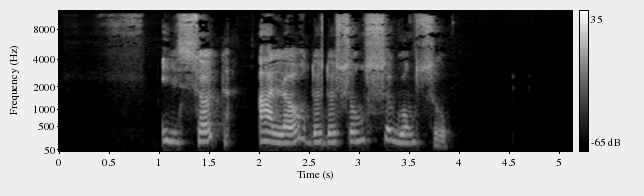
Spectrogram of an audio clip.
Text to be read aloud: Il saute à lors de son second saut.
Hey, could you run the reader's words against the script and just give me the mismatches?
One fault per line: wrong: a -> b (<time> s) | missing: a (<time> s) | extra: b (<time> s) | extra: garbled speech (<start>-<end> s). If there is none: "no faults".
extra: de (2.6 s)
